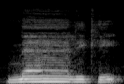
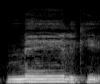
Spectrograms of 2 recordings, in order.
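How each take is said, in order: First: The first vowel is a pure open 'a'. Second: The first vowel leans toward an 'ee' sound. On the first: The speaker calls it right. "Maliki is right" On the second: The speaker calls it wrong. "So Maliki is wrong"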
